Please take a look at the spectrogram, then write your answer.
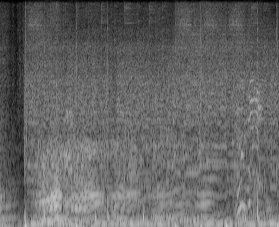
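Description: A Toyota Supra skids with loud, sustained tire squeal and engine roar close by, the squeal wavering in pitch over several seconds, with people talking and shouting over it.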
